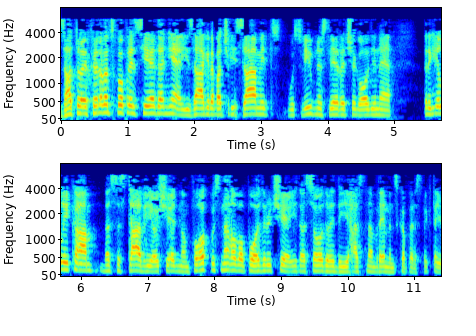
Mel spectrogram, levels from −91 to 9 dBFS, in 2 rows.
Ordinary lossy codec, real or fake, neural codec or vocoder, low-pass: MP3, 24 kbps; fake; codec, 16 kHz in and 24 kHz out, 0.6 kbps, FocalCodec, streaming, 2048 codes; 7.2 kHz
